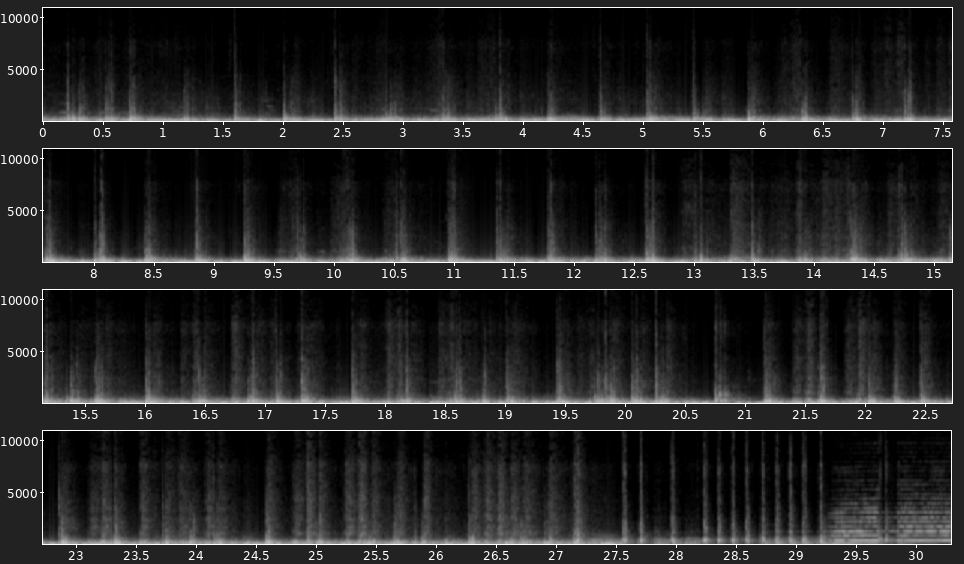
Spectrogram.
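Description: Marching band drum line playing a fast, dense cadence on marching bass drums and snare drums while parading. Near the end the drumming stops and a sustained pitched melody comes in.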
